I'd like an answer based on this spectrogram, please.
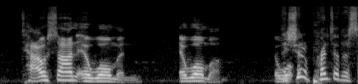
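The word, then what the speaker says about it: Tosan Evbuomwan: How you pronounce it is Tausan Ewoma.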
